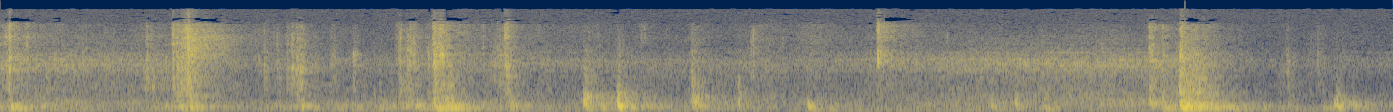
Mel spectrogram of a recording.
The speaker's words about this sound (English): This one here. There's a front door key. See if you can work it. Well, I know how it works. You go ahead and open it. All right.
